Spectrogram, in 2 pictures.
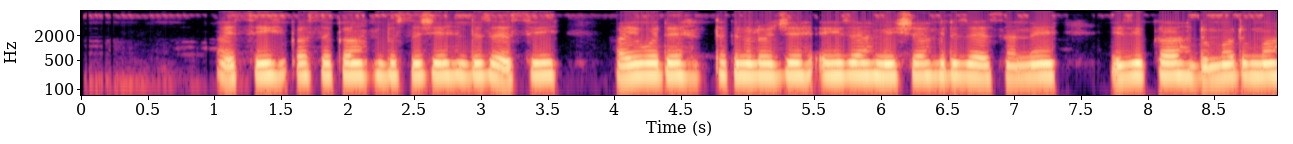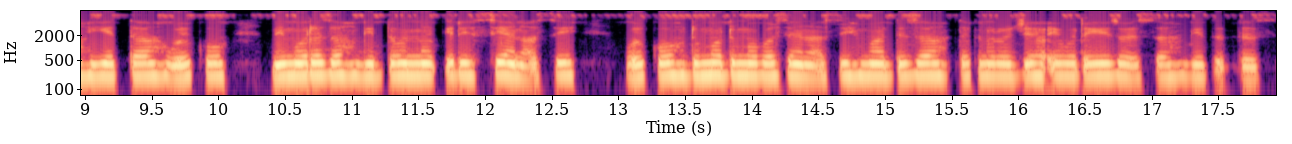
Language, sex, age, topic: Gamo, male, 18-24, government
